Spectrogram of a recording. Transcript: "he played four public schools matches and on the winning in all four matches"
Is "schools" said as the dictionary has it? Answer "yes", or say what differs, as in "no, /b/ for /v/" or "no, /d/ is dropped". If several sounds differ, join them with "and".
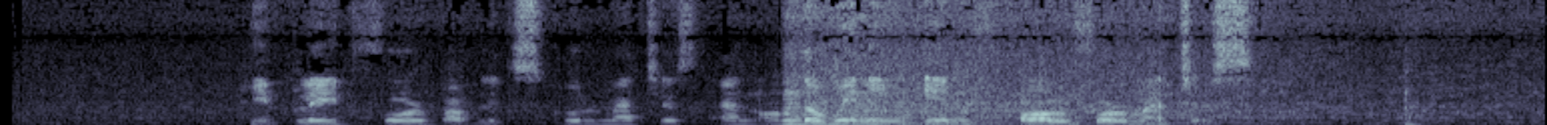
no, /z/ is dropped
